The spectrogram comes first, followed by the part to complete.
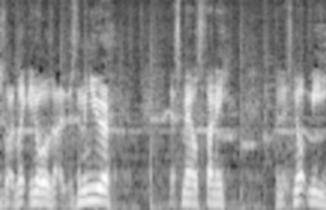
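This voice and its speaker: A man is heard with a dry sound with no echo and faint music in the background. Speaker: cyclist vlogger. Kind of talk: casual vlog chat. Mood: playful, joking. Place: bicycle.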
